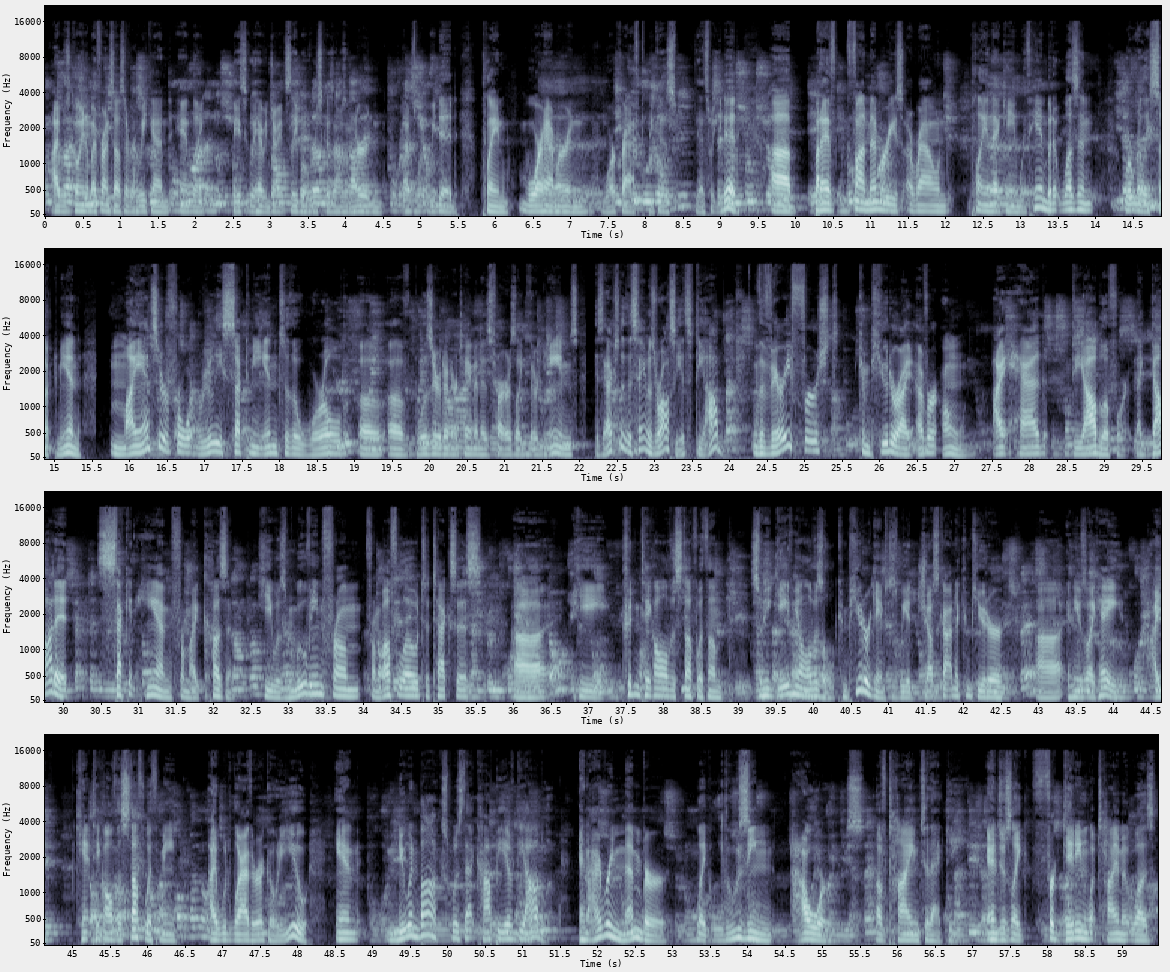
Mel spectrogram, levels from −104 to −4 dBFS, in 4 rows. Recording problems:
voice in the background; loud; throughout; 8 dB below the speech

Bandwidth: 16 kHz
